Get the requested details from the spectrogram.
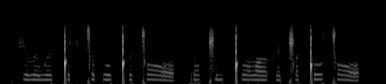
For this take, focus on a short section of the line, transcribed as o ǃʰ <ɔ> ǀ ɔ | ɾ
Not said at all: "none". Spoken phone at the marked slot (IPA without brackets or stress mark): ə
